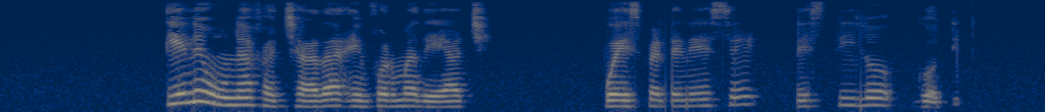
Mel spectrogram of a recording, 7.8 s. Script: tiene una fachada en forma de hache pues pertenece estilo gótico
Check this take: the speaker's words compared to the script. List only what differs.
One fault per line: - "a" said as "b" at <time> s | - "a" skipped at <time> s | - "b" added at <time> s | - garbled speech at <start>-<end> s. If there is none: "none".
none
